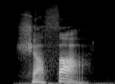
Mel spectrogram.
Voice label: "shathah", Hebrew

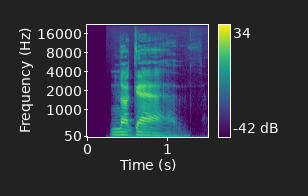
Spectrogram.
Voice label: "nagad", Hebrew

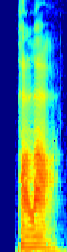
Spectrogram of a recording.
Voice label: "pala", Hebrew

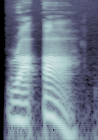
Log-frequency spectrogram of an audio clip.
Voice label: feed, hebrew

